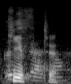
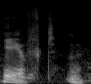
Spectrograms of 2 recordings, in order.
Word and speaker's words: gift: 근데 기프트는 왜 트 소리를 내요? gift. 이것도 거의 안 나요. 내가 이제 발음 좀 알아들으라고 하는 거지. I bought a gift. I bought a gift. 네. 그렇죠. gift. 이게 트가 발음이 거의 안 된다고요. gift니까 참 발음도 어려워요. for는 이가 알아야 닿아야 되잖아요. for. 다음에 gift. I bought a gift. 트가 거의 터지는 소리만 난다고요.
